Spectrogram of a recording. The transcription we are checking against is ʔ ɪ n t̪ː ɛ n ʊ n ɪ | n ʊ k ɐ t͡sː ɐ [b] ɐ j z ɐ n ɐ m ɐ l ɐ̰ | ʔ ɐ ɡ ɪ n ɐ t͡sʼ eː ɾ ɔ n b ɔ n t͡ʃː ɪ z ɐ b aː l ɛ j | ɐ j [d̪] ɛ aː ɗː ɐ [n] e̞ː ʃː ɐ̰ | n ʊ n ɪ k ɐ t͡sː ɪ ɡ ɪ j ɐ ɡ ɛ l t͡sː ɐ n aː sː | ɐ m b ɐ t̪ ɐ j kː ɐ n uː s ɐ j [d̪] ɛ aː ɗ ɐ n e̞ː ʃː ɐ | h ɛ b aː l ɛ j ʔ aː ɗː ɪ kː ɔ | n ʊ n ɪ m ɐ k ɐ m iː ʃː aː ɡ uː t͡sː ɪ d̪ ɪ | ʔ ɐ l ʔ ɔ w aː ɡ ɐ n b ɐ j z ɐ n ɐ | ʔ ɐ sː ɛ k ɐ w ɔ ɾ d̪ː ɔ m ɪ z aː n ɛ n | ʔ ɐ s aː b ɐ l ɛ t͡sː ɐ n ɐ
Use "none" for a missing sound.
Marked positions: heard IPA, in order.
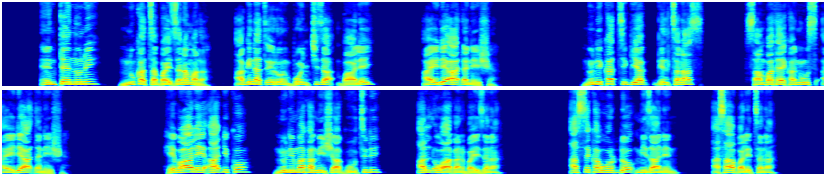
b, d̪, n, d̪

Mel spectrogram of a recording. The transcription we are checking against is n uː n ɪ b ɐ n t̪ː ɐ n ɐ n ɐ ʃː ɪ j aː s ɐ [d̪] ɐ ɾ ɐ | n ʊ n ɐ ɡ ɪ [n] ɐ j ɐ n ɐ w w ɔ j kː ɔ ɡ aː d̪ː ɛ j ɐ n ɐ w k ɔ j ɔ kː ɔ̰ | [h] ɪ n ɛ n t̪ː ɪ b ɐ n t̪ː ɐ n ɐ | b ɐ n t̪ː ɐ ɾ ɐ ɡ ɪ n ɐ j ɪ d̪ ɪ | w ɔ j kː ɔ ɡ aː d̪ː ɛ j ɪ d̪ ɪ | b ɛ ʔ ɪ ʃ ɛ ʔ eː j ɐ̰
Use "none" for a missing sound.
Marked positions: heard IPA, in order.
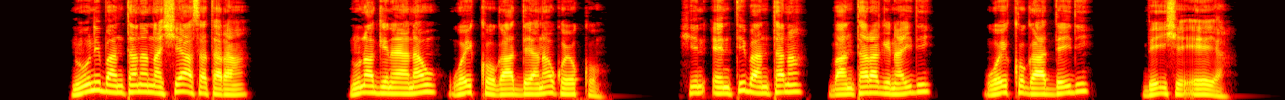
t̪, n, ʃ

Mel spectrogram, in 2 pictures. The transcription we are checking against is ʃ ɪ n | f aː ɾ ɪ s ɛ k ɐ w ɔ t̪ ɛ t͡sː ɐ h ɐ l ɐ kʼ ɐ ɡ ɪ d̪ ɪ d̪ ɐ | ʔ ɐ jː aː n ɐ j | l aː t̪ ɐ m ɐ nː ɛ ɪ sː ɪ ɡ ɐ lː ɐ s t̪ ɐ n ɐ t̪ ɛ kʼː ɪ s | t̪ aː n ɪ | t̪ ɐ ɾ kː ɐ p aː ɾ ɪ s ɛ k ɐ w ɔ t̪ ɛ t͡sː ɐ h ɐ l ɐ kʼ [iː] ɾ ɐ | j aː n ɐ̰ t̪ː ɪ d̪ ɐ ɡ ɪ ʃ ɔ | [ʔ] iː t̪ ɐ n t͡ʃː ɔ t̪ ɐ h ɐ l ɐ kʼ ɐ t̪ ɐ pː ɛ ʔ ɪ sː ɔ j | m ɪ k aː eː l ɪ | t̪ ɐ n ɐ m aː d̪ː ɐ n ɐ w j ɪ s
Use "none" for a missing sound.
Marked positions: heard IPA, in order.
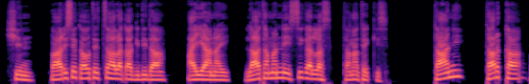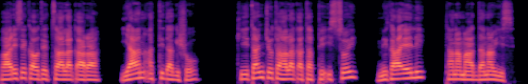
aː, k

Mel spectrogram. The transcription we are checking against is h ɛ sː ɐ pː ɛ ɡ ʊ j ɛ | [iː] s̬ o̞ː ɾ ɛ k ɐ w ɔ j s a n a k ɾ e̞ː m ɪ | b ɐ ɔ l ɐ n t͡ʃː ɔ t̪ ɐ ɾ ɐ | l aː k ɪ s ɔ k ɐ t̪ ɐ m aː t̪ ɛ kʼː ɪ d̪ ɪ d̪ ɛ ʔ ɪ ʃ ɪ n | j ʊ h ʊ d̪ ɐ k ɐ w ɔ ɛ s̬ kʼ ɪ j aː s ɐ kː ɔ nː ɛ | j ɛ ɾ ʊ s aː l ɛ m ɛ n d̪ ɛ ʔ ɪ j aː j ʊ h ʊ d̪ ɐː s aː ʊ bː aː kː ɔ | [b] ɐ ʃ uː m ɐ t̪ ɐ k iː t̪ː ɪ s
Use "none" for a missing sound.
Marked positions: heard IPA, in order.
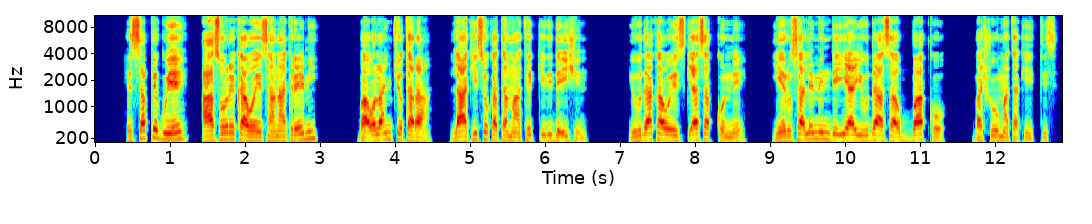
aː, b

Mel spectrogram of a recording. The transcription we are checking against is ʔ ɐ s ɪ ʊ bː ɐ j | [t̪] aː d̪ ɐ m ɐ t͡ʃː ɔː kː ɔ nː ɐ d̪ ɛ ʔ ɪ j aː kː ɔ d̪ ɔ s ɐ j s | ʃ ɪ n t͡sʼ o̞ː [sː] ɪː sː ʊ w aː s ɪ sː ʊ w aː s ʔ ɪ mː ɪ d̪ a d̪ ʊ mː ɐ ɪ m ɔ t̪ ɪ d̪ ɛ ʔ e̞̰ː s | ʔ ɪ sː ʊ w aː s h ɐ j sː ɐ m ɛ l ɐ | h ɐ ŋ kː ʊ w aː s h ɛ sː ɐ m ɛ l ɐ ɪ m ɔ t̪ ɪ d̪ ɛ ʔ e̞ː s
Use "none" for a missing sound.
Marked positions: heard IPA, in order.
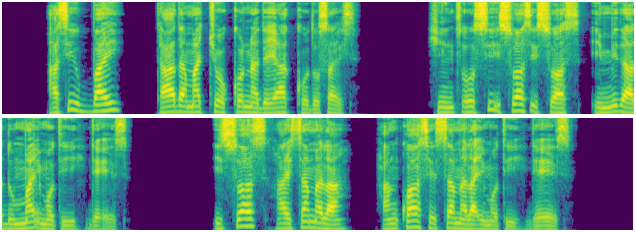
t̪, sː

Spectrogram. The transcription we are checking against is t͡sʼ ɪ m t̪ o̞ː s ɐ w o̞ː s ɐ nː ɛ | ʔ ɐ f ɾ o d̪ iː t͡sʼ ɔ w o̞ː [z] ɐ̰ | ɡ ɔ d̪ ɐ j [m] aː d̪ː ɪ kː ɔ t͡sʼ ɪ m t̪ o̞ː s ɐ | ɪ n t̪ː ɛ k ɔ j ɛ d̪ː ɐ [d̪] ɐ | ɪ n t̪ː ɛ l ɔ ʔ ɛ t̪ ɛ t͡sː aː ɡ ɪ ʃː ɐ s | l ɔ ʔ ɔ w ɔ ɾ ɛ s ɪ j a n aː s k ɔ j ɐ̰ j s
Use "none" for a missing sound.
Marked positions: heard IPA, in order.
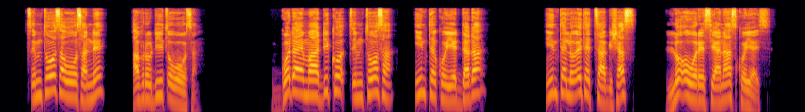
s, m, d̪

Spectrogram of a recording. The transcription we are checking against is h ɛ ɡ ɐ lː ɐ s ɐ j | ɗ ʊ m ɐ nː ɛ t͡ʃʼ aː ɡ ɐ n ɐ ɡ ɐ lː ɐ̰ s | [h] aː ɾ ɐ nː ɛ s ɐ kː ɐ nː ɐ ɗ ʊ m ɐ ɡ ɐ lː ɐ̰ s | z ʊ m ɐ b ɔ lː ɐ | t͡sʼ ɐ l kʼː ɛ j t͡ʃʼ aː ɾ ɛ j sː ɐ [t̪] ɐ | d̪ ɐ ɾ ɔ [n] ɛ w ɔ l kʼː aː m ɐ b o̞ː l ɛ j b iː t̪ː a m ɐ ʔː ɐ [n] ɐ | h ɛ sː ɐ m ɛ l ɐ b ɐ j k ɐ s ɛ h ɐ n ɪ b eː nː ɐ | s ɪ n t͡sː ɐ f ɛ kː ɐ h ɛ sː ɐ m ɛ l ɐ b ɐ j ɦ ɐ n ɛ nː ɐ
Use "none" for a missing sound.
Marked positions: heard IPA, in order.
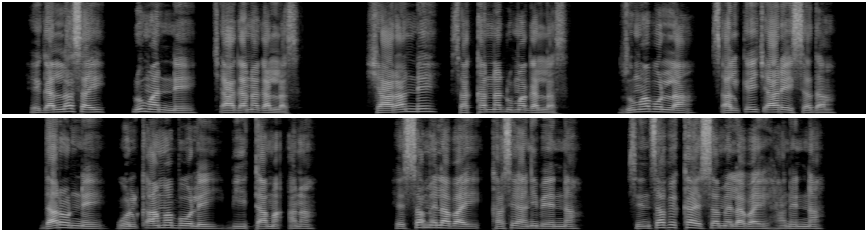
ʃ, d̪, nː, n

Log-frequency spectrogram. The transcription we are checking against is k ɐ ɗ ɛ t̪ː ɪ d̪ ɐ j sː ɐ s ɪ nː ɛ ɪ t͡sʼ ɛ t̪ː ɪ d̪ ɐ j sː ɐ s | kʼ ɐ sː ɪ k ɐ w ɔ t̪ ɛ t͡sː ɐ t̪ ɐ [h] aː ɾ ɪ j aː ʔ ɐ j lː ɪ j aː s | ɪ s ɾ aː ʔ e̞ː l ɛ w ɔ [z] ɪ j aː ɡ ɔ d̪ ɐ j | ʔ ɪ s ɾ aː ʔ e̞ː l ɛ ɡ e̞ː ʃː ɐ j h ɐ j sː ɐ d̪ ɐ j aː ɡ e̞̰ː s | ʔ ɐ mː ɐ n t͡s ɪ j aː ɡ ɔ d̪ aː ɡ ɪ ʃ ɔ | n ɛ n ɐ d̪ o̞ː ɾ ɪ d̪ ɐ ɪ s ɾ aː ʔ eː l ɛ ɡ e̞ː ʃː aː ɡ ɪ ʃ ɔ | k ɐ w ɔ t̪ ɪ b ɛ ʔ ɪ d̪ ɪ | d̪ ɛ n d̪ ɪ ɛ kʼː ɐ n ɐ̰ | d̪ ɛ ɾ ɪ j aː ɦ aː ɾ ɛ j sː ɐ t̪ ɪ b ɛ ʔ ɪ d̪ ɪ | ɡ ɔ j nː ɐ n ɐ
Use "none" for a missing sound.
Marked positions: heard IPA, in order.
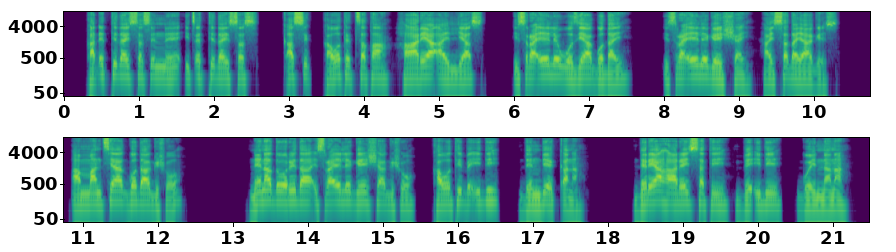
h, z

